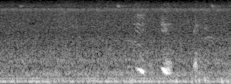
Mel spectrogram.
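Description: Two quick, high yelps in a row about a second and a half in, over quiet outdoor background noise.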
